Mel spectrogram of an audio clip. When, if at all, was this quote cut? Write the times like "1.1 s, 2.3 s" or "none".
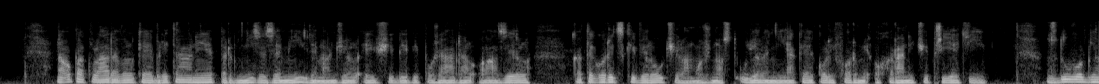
none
